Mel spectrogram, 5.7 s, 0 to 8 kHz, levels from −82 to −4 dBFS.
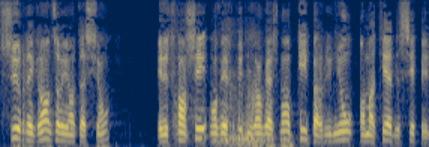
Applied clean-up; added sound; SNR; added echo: neural mask model RNNoise.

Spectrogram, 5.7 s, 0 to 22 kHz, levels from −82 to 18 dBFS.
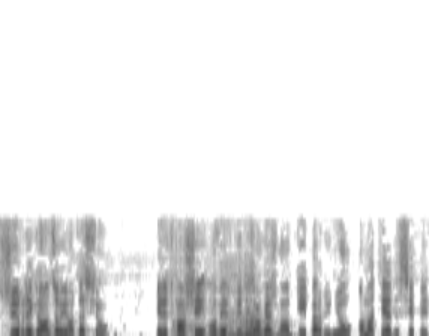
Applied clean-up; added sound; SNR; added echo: classical method spectral subtraction.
